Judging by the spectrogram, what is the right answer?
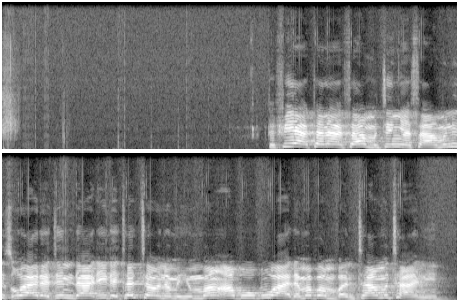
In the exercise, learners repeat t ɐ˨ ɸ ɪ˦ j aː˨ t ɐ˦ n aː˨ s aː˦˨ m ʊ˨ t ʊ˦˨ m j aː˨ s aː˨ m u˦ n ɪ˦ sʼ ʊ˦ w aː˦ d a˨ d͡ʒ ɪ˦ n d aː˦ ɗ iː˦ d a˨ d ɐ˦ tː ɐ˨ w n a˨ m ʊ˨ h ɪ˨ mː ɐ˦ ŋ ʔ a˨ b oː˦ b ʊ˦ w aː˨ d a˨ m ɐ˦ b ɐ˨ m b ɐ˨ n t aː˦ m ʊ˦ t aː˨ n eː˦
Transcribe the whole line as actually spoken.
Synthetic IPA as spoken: t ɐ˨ ɸ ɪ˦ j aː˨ t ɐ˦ n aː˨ s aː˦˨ m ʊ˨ t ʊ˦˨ m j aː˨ s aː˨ m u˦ n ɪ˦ sʼ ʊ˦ w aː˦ d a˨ d͡ʒ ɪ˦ n d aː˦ ɗ iː˦ d a˨ t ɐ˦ tː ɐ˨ w n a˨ m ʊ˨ h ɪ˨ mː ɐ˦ ŋ ʔ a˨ b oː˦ b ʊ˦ w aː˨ d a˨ m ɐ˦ b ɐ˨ m b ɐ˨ n t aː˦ m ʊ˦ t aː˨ n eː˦

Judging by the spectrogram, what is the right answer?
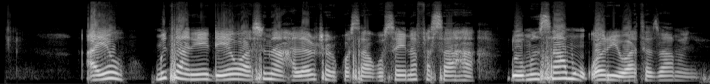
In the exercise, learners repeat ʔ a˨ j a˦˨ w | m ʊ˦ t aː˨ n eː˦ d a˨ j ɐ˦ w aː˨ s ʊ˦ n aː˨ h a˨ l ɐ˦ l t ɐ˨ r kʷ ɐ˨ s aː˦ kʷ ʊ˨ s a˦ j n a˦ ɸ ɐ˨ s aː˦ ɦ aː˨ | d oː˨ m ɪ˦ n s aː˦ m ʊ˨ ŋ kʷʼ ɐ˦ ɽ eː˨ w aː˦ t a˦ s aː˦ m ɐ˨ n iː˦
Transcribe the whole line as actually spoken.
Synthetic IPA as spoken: ʔ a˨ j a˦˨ w | m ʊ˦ t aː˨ n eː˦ d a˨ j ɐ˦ w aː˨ s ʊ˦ n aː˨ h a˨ l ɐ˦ r t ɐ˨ r kʷ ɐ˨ s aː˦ kʷ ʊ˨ s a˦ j n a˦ ɸ ɐ˨ s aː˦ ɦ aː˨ | d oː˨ m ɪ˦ n s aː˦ m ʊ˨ ŋ kʷʼ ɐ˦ ɽ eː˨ w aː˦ t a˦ z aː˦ m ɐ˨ n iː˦

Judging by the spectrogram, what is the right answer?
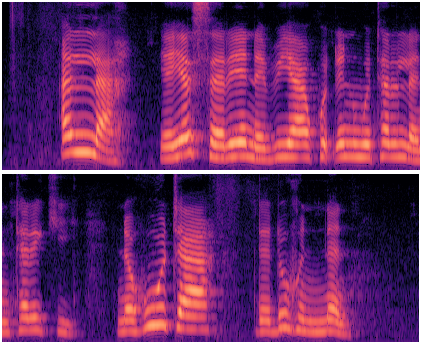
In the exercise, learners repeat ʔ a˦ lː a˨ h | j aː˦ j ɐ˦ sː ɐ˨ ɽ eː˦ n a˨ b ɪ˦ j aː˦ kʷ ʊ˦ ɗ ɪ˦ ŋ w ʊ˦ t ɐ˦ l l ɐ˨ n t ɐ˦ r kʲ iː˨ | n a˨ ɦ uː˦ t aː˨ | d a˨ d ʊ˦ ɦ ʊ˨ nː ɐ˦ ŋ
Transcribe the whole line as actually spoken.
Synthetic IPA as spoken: ʔ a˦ lː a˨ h | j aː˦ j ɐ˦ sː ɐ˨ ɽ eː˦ n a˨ b ɪ˦ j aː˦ kʷ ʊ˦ ɗ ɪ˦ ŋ w ʊ˦ t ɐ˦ r l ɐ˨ n t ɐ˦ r kʲ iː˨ | n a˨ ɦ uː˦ t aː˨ | d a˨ d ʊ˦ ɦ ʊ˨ nː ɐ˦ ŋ

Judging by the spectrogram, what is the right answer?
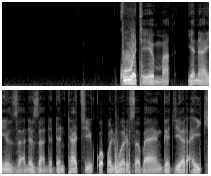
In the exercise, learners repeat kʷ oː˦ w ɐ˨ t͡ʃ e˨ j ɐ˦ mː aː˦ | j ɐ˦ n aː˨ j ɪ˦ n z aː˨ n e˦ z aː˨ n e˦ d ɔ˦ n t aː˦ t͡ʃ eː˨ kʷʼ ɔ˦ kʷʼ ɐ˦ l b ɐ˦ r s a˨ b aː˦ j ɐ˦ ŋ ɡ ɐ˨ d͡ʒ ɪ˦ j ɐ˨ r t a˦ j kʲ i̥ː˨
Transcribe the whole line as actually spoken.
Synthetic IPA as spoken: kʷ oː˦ w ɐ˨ t͡ʃ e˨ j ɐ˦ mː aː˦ | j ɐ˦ n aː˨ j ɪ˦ n z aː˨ n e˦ z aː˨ n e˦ d ɔ˦ n t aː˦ t͡ʃ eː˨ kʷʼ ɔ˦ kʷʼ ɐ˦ l w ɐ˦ r s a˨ b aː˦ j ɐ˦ ŋ ɡ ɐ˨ d͡ʒ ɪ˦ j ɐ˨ r ʔ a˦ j kʲ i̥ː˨

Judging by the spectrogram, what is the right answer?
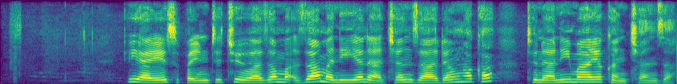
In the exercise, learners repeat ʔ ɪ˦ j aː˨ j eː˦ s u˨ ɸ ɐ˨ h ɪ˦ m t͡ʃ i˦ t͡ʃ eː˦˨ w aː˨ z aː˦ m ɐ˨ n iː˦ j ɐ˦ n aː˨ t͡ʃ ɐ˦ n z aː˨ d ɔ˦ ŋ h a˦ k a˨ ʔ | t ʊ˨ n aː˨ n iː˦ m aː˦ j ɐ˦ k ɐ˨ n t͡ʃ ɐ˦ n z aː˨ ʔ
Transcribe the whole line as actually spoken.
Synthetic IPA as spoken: ʔ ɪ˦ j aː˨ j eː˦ s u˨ ɸ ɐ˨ h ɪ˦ m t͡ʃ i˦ t͡ʃ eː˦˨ w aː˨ z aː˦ m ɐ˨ n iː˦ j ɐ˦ n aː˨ t͡ʃ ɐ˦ n z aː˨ d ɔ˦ ŋ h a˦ k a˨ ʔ | t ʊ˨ n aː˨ n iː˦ m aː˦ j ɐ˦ k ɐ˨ n t͡ʃ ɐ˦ n z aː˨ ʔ

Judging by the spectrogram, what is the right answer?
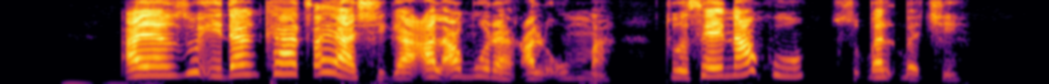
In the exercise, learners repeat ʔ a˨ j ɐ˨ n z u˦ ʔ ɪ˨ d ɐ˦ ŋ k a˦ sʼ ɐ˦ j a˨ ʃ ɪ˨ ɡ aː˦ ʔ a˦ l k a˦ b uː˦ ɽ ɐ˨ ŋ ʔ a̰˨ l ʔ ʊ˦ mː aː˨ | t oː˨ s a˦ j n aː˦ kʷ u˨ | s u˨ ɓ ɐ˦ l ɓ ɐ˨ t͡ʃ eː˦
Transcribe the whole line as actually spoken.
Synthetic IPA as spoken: ʔ a˨ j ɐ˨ n z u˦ ʔ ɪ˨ d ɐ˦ ŋ k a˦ sʼ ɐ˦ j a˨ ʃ ɪ˨ ɡ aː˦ ʔ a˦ l ʔ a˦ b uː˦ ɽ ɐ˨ ŋ ʔ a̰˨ l ʔ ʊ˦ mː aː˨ | t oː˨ s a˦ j n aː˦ kʷ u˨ | s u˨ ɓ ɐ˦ l ɓ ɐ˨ t͡ʃ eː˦

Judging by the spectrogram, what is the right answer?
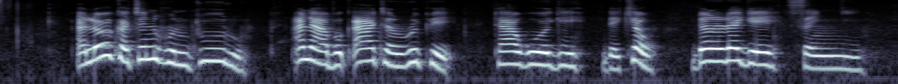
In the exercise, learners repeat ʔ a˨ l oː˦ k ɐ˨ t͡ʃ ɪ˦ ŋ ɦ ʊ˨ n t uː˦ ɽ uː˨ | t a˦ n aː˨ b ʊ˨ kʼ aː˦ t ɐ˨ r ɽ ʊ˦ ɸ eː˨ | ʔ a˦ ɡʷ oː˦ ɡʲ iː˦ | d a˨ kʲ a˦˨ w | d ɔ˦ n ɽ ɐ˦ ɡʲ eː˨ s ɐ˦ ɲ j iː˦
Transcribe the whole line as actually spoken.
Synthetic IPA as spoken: ʔ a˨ l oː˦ k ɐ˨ t͡ʃ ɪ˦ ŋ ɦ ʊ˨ n t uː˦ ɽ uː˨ | ʔ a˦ n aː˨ b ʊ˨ kʼ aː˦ t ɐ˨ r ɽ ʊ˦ ɸ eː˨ | t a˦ ɡʷ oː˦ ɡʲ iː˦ | d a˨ kʲ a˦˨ w | d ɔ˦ n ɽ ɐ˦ ɡʲ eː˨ s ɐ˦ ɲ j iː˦

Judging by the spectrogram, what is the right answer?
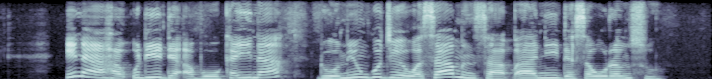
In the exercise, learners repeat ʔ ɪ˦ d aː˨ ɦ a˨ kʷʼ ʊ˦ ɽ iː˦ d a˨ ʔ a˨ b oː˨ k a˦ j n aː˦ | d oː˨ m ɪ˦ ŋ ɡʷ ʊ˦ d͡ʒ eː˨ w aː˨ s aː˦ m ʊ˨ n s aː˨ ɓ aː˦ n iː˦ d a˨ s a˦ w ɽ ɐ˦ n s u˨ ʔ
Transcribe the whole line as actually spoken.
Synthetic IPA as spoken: ʔ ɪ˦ n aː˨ ɦ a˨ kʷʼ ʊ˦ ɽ iː˦ d a˨ ʔ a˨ b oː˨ k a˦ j n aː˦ | d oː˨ m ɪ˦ ŋ ɡʷ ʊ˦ d͡ʒ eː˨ w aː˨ s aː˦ m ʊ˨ n s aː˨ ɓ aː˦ n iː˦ d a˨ s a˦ w ɽ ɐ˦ n s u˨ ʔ

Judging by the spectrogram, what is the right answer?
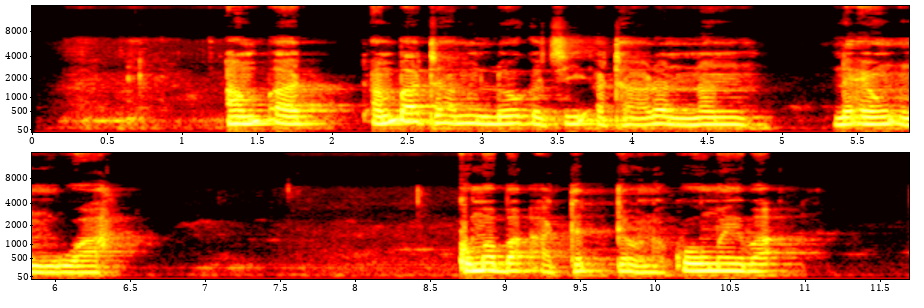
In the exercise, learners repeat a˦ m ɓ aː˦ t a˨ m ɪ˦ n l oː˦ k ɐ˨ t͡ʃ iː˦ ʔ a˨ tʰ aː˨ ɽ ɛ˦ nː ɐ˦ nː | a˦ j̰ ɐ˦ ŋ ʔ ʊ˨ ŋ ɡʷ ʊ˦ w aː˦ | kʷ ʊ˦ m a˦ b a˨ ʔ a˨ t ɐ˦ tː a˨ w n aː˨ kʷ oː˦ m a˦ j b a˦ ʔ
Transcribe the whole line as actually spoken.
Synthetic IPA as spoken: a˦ m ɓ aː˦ t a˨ m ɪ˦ n l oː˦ k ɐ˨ t͡ʃ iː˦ ʔ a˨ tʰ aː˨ ɽ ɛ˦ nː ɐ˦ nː | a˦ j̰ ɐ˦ ŋ ʔ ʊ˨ ŋ ɡʷ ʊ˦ w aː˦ | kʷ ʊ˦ m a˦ b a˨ ʔ a˨ t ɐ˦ tː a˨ w n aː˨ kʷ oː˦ m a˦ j b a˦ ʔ

